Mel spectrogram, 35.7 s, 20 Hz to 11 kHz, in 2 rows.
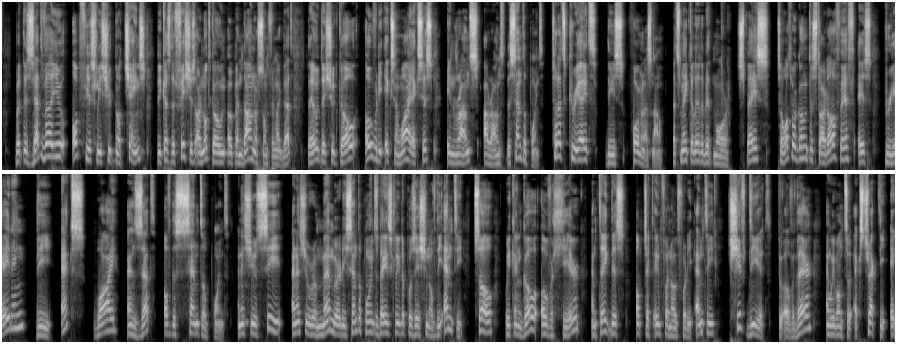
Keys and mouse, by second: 13.8 click, 14.4 g, 27.6 click, 28.2 middle click, 29.4 click, 33.4 shift+click, 33.7 shift+click, 34.0 shift+middle click, 34.6 shift+middle click.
